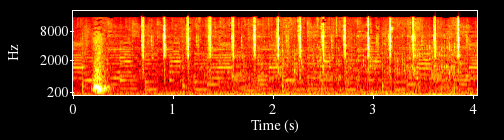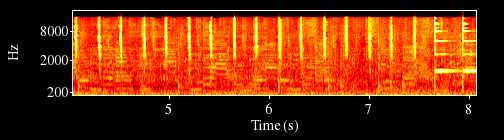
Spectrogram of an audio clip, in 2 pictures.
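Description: Countdown-timer clock ticking: rapid, evenly spaced ticks, about four a second, over soft background music, ending in a short ding near the end.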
